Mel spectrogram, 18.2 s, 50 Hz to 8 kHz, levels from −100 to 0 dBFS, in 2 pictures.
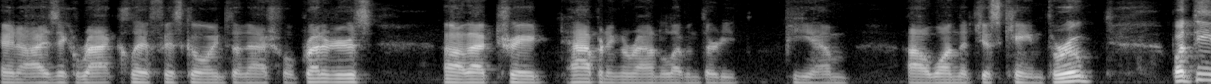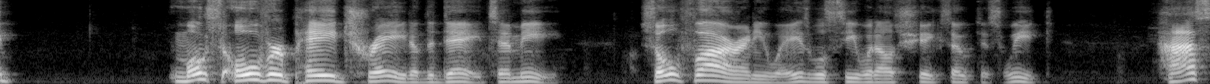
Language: English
